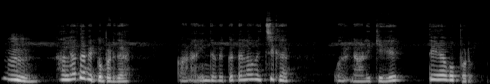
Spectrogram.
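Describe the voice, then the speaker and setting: Performer voicing obsessive young man, boastful, menacing, medium pitch. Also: animated, fairly quick, darkish tone, breathy edge, highs cut off. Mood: teasing whisper. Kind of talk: audio drama acting.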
